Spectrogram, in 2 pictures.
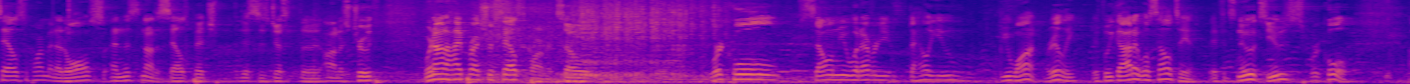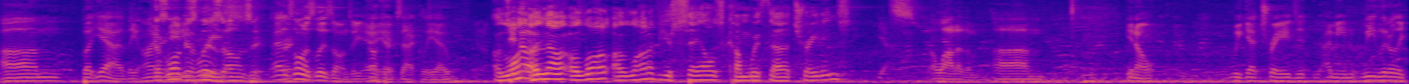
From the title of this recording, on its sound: Live from Bergen Harley Davidson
